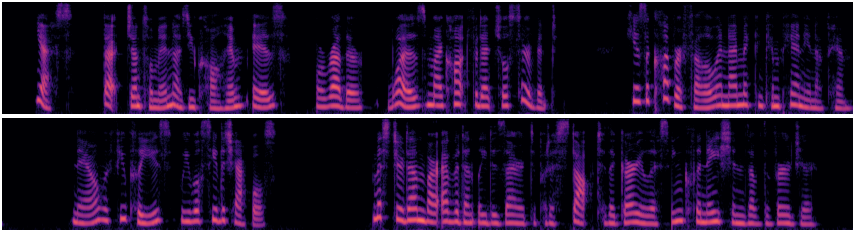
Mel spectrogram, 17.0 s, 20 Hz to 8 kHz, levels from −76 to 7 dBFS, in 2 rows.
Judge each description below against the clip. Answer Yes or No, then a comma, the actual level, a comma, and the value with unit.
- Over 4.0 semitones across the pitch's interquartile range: Yes, average, 4.4 semitones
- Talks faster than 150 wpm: Yes, average, 175 wpm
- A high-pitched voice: Yes, high, 235 Hz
